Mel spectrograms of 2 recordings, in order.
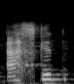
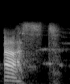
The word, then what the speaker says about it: asked: remember this word here instead of saying ask this is asked okay can we write on it he asked he asked okay pronounce the T at the end he asked he ask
